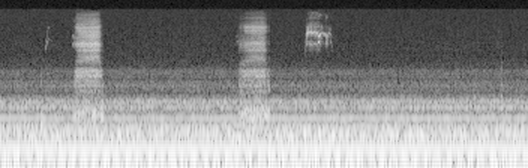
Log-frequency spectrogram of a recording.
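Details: Wild barn owl at the nest with a rat: two loud hissing rasps two seconds apart, then a brief high twittering chirp, all over a steady low hum.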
